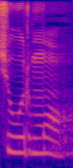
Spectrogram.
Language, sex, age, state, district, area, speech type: Goan Konkani, female, 18-30, Goa, Murmgao, urban, spontaneous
